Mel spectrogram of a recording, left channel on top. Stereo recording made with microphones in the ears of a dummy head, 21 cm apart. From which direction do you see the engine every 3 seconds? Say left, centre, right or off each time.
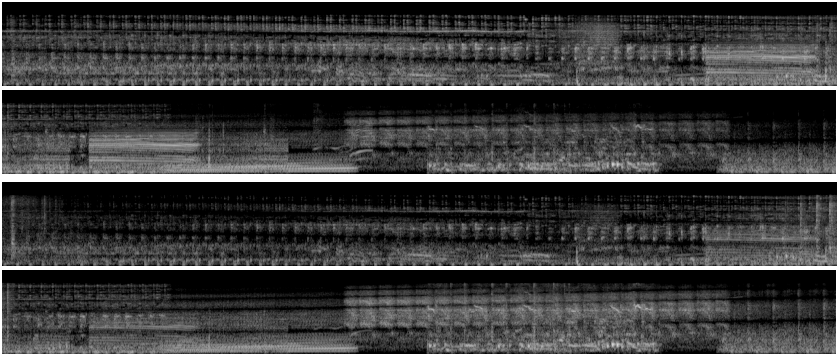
left, left, centre, right, right, right.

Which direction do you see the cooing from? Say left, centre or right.
right.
